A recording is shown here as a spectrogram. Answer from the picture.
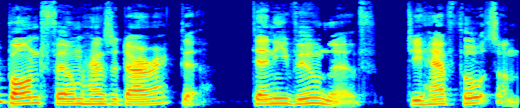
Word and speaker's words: Denis Villeneuve: The new Bond film has a director, Denis Villeneuve. Do you have thoughts on this? Denis Villeneuve. No, Oh, sorry, did I pronounce it wrong? no, Denis Villeneuve.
